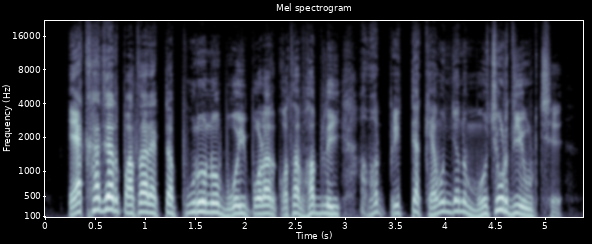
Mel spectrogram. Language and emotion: Bengali, disgusted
